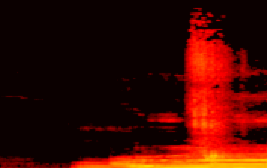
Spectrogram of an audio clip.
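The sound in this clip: A man imitates a cow's moo with his voice: one loud, drawn-out lowing call that starts low, rises in pitch and then holds steady as a strong, rich tone until the end.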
